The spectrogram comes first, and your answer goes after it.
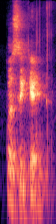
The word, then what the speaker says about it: cosecant: While we are writing, we will write as the short forms, but always the pronunciation should be in terms of sine, cos, tan, cot, secant and cosecant.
